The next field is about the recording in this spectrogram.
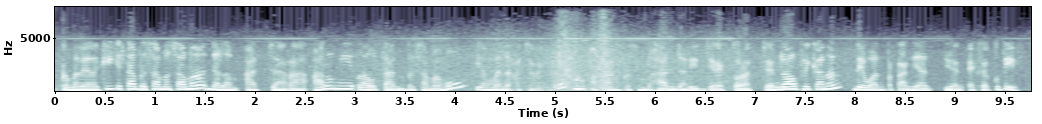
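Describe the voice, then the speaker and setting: A woman's voice: on the low side, lively intonation, quick pace, hardly any pauses, dull audio. A woman reads scripted radio news as a co-host, heard over a shortwave broadcast.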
